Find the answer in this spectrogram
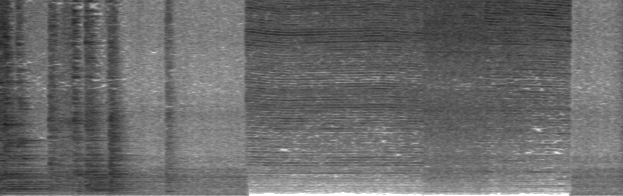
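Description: Steady high hiss of steel being cut, as the wheel arches are cut out of the steel gas-bottle body. It starts about two and a half seconds in and stops abruptly near the end, after some handling noise.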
